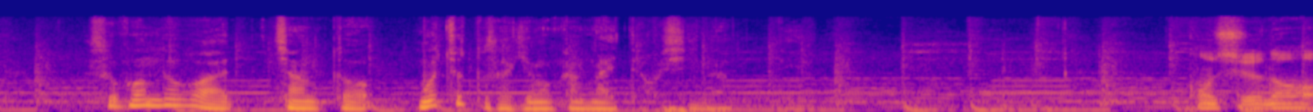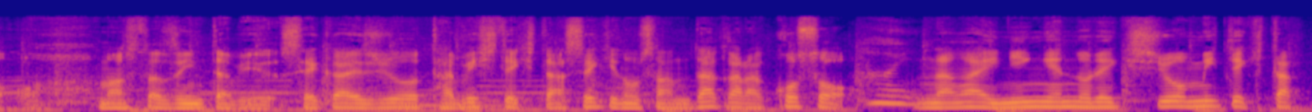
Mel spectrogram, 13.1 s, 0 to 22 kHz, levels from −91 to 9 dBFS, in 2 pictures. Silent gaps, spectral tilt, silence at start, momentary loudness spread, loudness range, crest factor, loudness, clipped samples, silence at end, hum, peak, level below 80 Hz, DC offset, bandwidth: none; -4.5 dB/octave; 0 s; 17 LU; 8 LU; 20 dB; -25 LUFS; under 0.1%; 0 s; none; -6 dBFS; -42 dBFS; under 0.1%; 13 kHz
